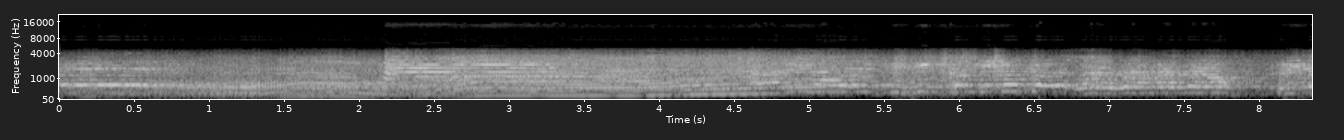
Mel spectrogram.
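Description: A pack of radio-controlled Mini Cooper 4WD model race cars running flat out past the camera, the pitch of several motors rising and falling as the cars accelerate and brake, with one climbing sharply about two seconds in.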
